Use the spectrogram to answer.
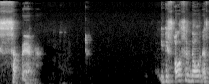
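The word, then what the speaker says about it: Sapir: have here the saperworf hypothesis i checked the pronunciation it's super it is also known as the linguistic relativity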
